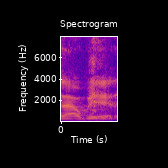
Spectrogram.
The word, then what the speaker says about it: albeit: says the guy that pronounced it, albeit. – Yeah, because it's pronounced albeit, that's why.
